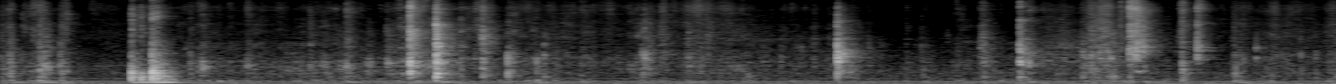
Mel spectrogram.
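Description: A cardboard box is torn open with sharp rips and rustles.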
